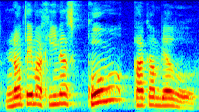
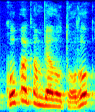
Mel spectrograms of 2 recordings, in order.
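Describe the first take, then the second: First: "cómo ha cambiado todo" stated, stress on "cómo", falling at the end; indirect question. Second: "Cómo ha cambiado todo" rising at the end; direct question. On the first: Teacher shows an indirect question to students, stated. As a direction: punch "cómo", then let "todo" fall. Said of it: "una pregunta indirecta". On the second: Teacher shows what the question would be, questioning. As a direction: ask it outright, lifting "todo". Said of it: "Será la pregunta". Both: Shown as a demonstration.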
